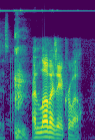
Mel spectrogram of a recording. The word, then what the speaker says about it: Crowell: very true uh the running back was Isaiah Cromwell or Crowell Cowell I don't know how to say this I love Isaiah crell crell thank you that was always a fantasy it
